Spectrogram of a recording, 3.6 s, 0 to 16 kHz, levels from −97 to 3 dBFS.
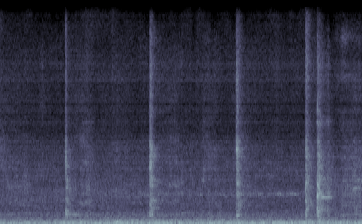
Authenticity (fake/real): fake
